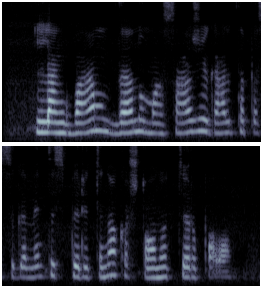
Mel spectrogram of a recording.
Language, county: Lithuanian, Kaunas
